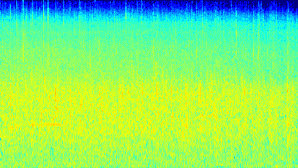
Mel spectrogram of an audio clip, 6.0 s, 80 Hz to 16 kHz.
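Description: Sustained applause from a large graduation audience honoring senior class officers at a 2018 high school ceremony, a dense, steady wash of many hands clapping throughout with no pauses.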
